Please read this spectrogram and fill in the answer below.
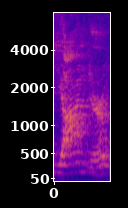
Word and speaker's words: yonder: When we say yonder, we don't say yonder, right?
